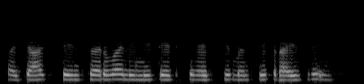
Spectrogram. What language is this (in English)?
Marathi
